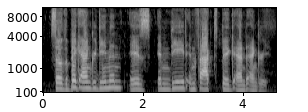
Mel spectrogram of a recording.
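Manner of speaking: loud, drawn-out, in-character yelling. Calling out in character to the rest of the group: yelling in character. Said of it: "I'll yell out to the rest of the group".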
